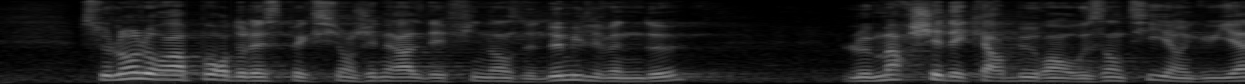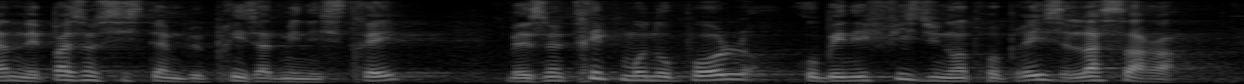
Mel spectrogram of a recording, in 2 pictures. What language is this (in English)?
French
